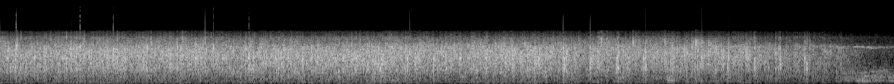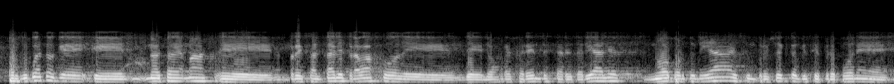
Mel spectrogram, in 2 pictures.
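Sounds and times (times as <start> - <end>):
audience applause: 0.0 - 8.9
speech: 9.2 - 17.8.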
